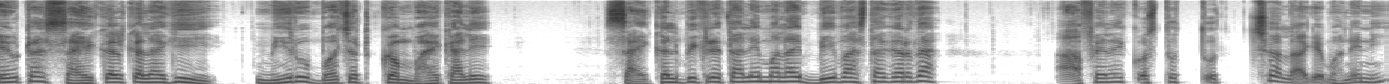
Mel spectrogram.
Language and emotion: Nepali, sad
